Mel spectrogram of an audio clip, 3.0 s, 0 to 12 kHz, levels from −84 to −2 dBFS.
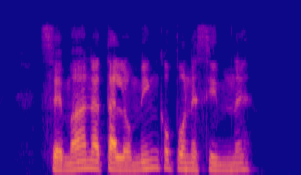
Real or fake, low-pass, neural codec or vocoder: real; 7.2 kHz; none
